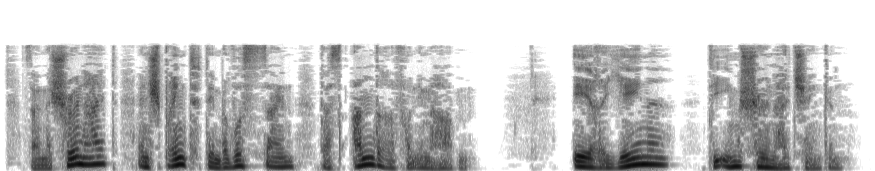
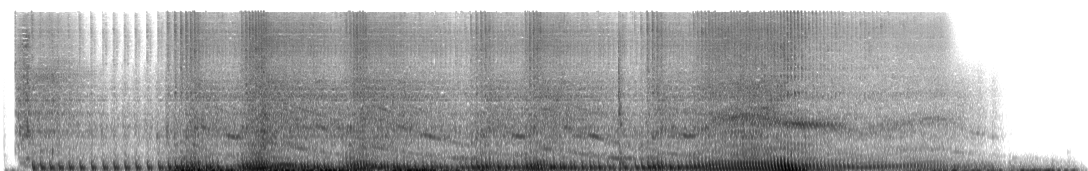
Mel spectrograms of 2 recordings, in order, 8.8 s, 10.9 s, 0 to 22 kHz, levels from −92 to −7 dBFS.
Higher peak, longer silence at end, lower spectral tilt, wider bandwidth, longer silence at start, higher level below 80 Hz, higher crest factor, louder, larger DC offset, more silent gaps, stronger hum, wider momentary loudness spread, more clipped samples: about the same, -4 dBFS vs -2 dBFS; first, 0.35 s vs 0.15 s; first, -6 dB/octave vs -4.5 dB/octave; second, 7.8 kHz vs 17 kHz; about the same, 0.25 s vs 0.15 s; second, -38 dBFS vs -26 dBFS; about the same, 18 dB vs 18 dB; about the same, -21 LUFS vs -23 LUFS; neither; neither; neither; about the same, 15 LU vs 15 LU; neither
